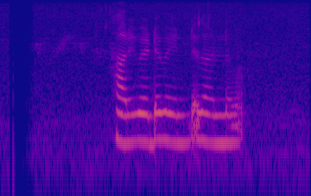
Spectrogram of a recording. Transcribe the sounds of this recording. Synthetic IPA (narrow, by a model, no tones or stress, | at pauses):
haɾiʋeɖəʋeɳɖə̰ɡanːɐʋa̰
